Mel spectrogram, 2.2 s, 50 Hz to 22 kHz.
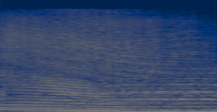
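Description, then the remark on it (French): A Yak-12 propeller surveillance plane of the Red Army takes off for the Urals, its engine droning loudly and steadily, the throbbing tone shifting slightly in pitch. No voices. “De là, il grimpe dans un Yak 12, un avion de surveillance de l'armée rouge, qui décolle pour l'Oural.”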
